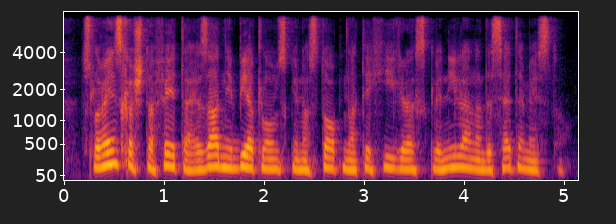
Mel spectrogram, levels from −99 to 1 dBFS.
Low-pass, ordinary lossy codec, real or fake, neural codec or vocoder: 7.2 kHz; none; real; none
